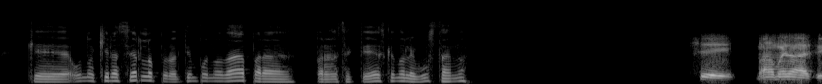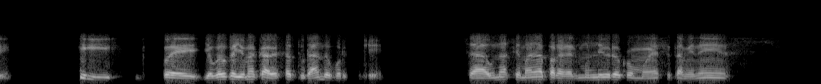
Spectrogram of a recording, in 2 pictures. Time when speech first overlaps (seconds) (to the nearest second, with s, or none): none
